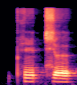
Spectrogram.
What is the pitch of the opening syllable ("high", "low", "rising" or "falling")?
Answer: low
